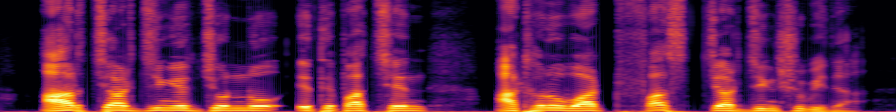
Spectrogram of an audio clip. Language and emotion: Bengali, neutral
